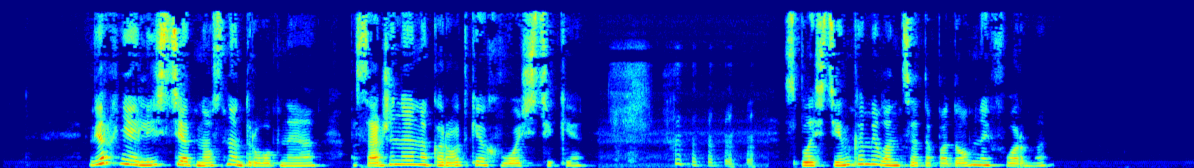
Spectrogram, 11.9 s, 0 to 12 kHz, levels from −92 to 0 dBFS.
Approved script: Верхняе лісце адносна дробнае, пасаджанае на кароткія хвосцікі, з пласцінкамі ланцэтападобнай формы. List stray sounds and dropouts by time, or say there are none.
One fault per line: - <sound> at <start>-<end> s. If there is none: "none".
- laugh at 6.1-7.6 s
